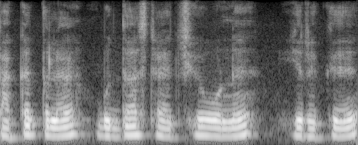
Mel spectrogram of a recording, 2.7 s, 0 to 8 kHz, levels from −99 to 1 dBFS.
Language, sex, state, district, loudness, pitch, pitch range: Tamil, male, Tamil Nadu, Nilgiris, -14 LUFS, 130 Hz, 125-135 Hz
